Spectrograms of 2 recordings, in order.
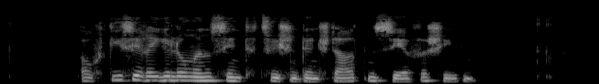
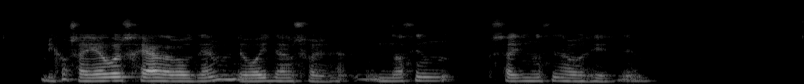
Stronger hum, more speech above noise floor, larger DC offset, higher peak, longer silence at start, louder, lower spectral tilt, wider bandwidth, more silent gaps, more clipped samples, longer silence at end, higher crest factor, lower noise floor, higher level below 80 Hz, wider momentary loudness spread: neither; first, 53 dB vs 44 dB; neither; about the same, -14 dBFS vs -16 dBFS; first, 0.8 s vs 0.4 s; first, -29 LUFS vs -38 LUFS; second, -3 dB/octave vs -5.5 dB/octave; about the same, 11.5 kHz vs 10.5 kHz; neither; neither; second, 0.6 s vs 1.55 s; about the same, 18 dB vs 22 dB; about the same, -83 dBFS vs -81 dBFS; about the same, -82 dBFS vs -80 dBFS; second, 13 LU vs 18 LU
